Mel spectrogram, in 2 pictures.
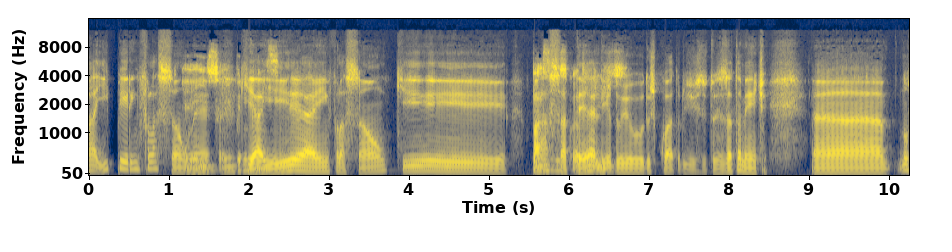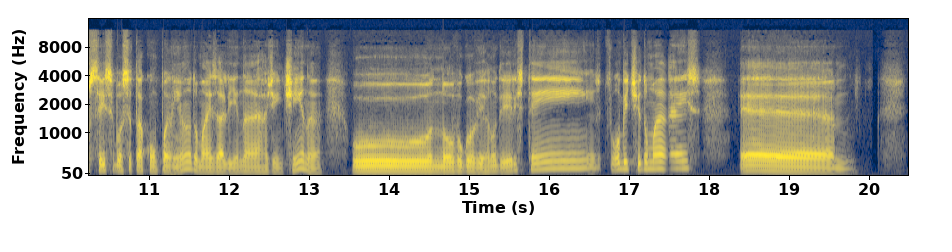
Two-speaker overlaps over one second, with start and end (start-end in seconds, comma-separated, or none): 1.2-2.6, 5.5-6.8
